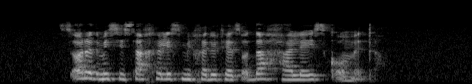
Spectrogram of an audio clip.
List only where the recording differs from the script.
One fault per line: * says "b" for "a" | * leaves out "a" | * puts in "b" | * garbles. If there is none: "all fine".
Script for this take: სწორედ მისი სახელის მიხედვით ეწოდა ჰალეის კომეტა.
all fine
